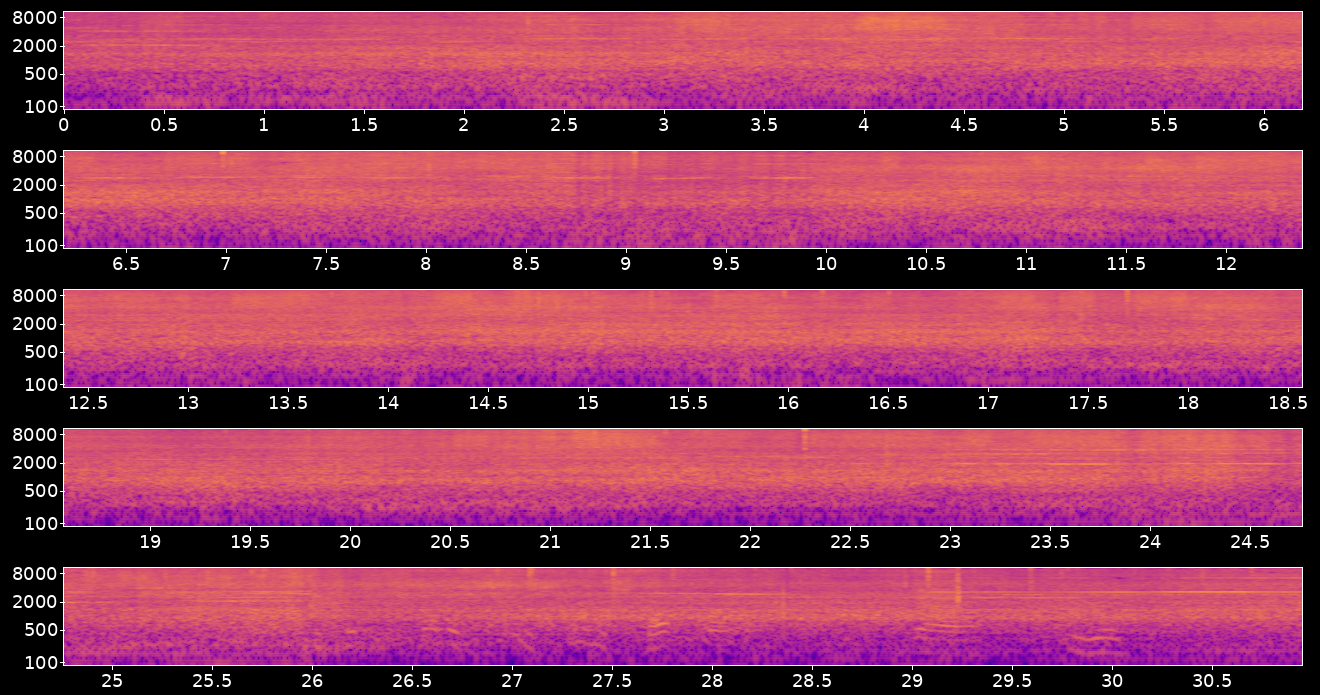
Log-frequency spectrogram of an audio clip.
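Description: Loaded coal hopper wagons of a freight train rolling past close by: a steady noise of wheels running on the rails, with faint high wheel squeals coming and going.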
